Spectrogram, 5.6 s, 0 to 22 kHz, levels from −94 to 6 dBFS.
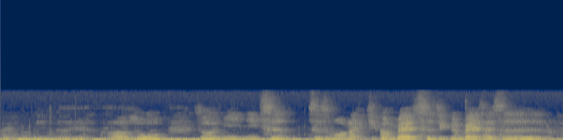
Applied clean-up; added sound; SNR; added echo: none; Wind; -4 dB; none.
